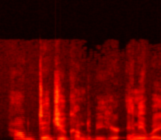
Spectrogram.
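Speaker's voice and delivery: ordinary delivery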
